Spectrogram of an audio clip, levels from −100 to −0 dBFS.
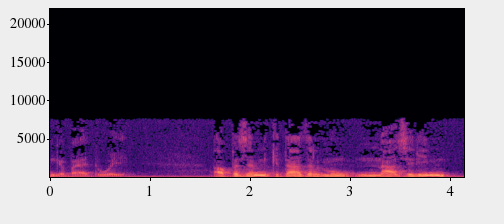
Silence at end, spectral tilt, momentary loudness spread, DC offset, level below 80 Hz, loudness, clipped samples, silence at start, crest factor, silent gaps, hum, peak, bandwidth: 0 s; -7 dB/octave; 23 LU; under 0.1%; -48 dBFS; -31 LUFS; under 0.1%; 0 s; 16 dB; none; none; -14 dBFS; 7.6 kHz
